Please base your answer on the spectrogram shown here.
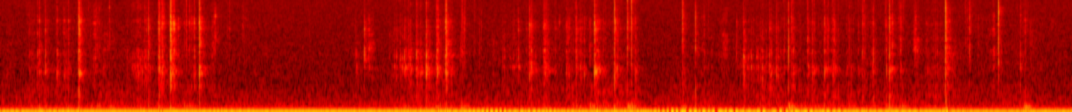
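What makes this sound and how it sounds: A utility-knife blade shaves a solid, palm-sized, pale yellow bar of soap into curls. Crisp scraping strokes and sharp little cutting clicks repeat throughout over a steady low hum, with bright bursts as the curls peel away.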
